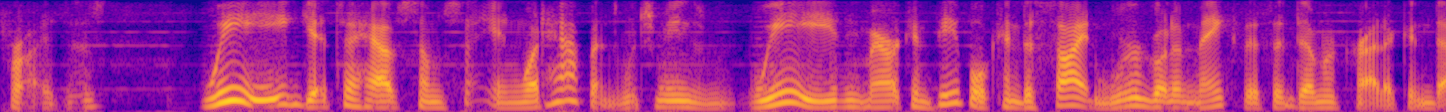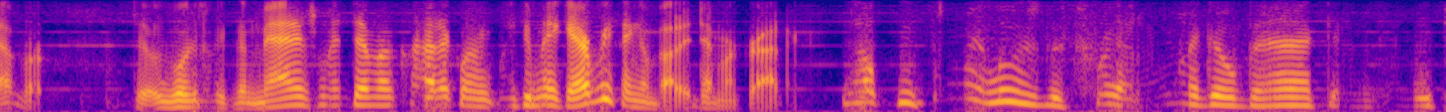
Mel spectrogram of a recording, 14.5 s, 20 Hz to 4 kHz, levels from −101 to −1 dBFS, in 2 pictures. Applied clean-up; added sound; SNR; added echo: neural separator model SepFormer WHAM!.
